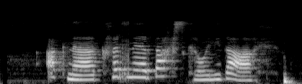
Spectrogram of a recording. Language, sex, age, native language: Icelandic, female, 12, Polish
